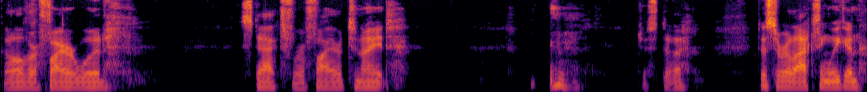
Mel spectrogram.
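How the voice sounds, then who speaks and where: A man vlogging casually from a lakeside campsite, talking in a relaxed, rambling way with lots of hesitations. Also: medium pitch, takes it slowly, long pauses, no echo, clean studio sound. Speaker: camping vlogger. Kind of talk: casual outdoor vlog.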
